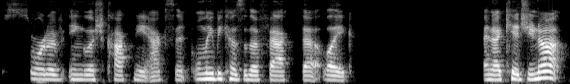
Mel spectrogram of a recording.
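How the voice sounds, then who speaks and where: A woman's voice: on the low side, fairly even intonation, normal speed, a bit bright. A woman player chatting casually and rambling, with lots of fillers. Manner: rambling, lots of "like", laughs often. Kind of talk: casual chat.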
